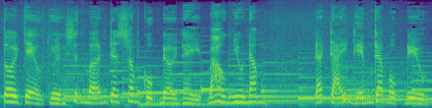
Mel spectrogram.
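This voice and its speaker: An actor playing a weary, wise old male boatman in an animated fable, speaking in a grave, measured, admonishing way. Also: mid-range voice, lightly acted. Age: older. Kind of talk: animated moral fable dubbing. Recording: loud music behind the voice.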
